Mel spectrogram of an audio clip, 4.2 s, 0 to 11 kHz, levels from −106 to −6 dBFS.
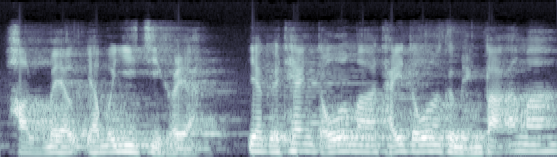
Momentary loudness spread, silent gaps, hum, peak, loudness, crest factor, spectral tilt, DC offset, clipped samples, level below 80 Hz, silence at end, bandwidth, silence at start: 4 LU; none; none; 0 dBFS; -15 LUFS; 14 dB; -6.5 dB/octave; under 0.1%; under 0.1%; -54 dBFS; 0 s; 7.2 kHz; 0.05 s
